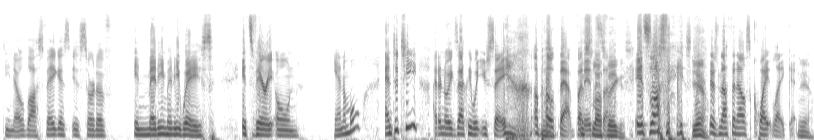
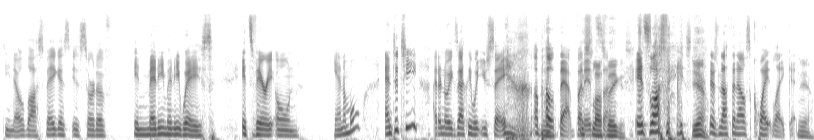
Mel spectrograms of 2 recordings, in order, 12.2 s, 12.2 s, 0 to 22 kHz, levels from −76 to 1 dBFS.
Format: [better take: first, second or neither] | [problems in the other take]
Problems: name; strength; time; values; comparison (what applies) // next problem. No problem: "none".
second | distortion; slight; 3% of the sound clipped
